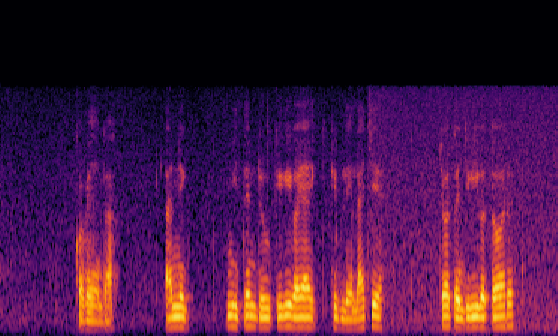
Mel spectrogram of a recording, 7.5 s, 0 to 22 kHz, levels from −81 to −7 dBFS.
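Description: No technical faults can be heard in the speech.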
